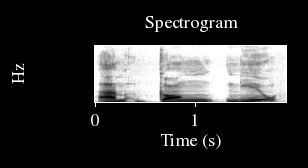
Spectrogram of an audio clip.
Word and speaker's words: Gongniu: Gongniu, I believe is the way you say his name.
